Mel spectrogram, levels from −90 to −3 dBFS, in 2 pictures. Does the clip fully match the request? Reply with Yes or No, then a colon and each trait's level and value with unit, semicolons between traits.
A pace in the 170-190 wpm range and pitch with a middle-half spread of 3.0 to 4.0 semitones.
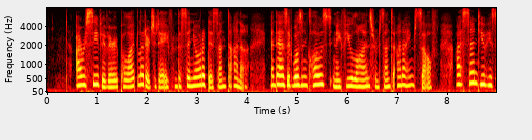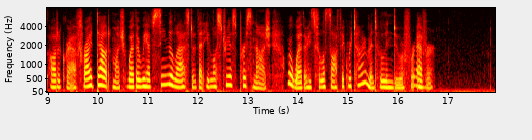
No: average, 180 wpm; average, 4.8 semitones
